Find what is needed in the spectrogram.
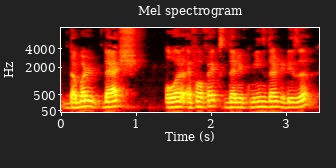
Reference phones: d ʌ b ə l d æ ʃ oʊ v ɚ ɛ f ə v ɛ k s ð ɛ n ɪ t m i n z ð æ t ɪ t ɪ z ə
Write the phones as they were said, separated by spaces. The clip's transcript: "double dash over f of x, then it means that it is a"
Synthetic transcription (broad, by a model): d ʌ b ə l d æ ʃ oʊ v ɚ ɛ f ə f ɛ k s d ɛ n ɪ t m i n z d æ t ɪ t ɪ z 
